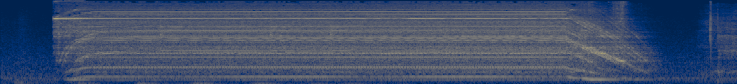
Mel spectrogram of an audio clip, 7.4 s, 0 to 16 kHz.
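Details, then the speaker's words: APM2.5 board on 3D Robotics quadcopter, firmware 2.9.1 (same with 2.8.1), ESCs calibrated: barely moving throttle stick above minimum (985) makes all four motors snap instantly to steady high whine, no progressive throttle; suspected board, software or configuration issue. "you see that just with a minimum throttle it jumps immediately from the new value 985 to very high speed engines we can hear it"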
